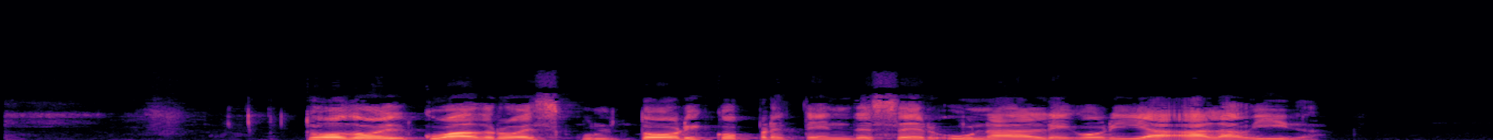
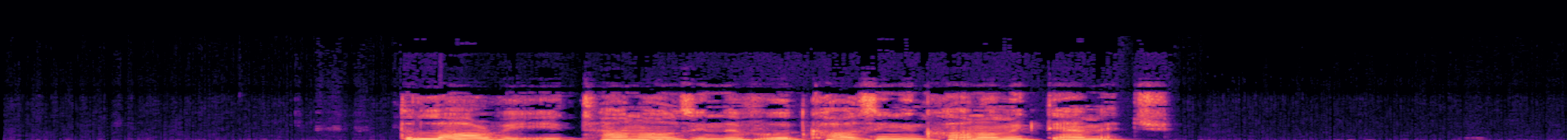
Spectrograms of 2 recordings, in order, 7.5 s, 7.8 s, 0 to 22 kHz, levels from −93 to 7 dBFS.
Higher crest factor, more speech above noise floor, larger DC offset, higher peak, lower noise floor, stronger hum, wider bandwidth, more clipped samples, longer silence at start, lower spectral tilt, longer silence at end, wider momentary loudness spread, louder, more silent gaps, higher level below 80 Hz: about the same, 20 dB vs 16 dB; first, 61 dB vs 54 dB; neither; about the same, -4 dBFS vs -2 dBFS; first, -83 dBFS vs -67 dBFS; neither; second, 7.4 kHz vs 9.6 kHz; neither; second, 1.55 s vs 2 s; about the same, -5 dB/octave vs -5 dB/octave; second, 0.9 s vs 2 s; first, 13 LU vs 7 LU; second, -23 LUFS vs -14 LUFS; neither; second, -74 dBFS vs -42 dBFS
